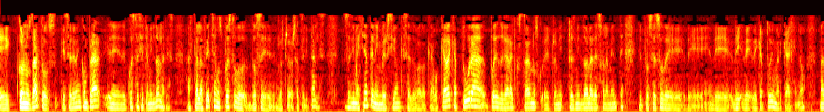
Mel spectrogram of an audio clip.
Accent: Ecuador; Yo lo que les pido es que como ecuatorianos seamos conscientes

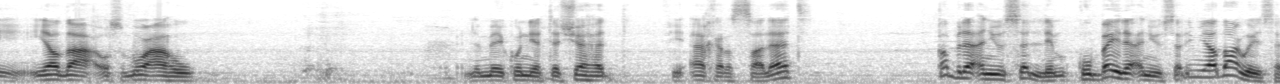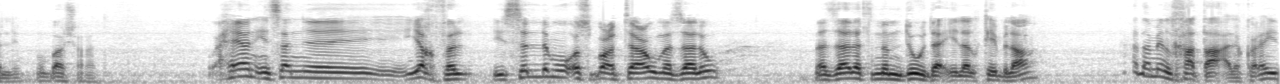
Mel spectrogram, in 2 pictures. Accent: Algeria; وخاصة في بلادنا الجزائر

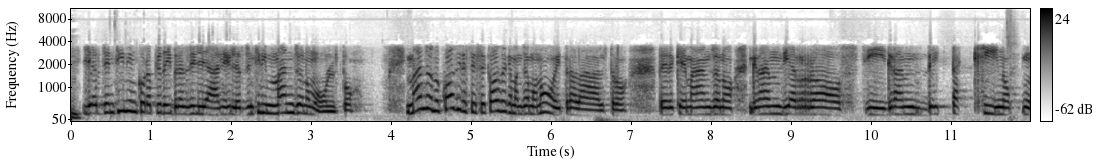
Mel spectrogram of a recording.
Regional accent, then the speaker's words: Liguria, Italy; io sono ligure e a Natale si mangia il capomagro e la sacrepantina

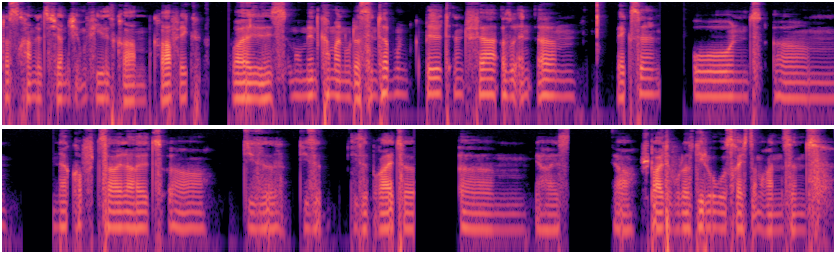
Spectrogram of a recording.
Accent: Eupen, Wallonia, Belgium; born there; Eupen. Das ist auch eine Stadt in Ostbelgien, wo ich geboren bin im Übrigen

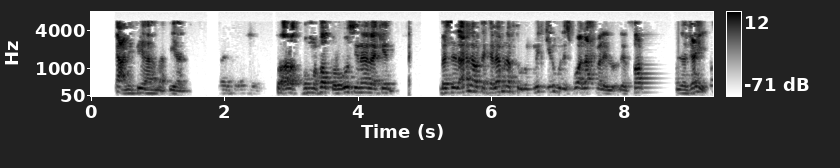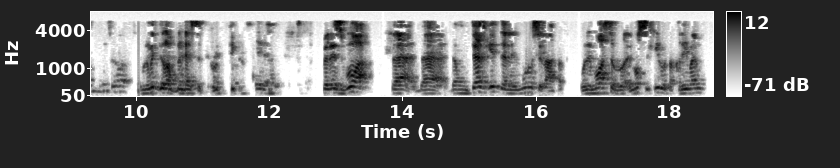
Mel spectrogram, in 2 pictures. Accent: Egypt; أصل الرطل كان عندنا في مصر كمان قديما كان الرطل

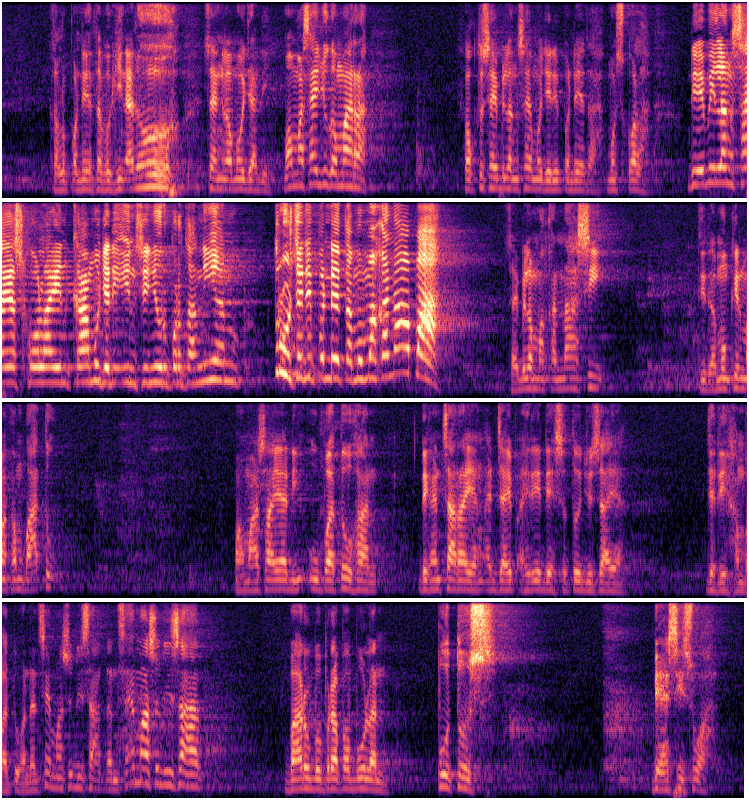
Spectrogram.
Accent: Central Sulawesi, Indonesia; Karena saya tahu di Indonesia Timur, kita orang Indonesia Timur ya, saya dari Sulawesi Tengah.

